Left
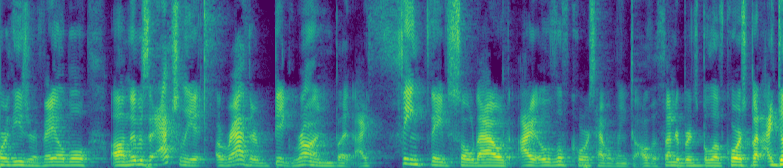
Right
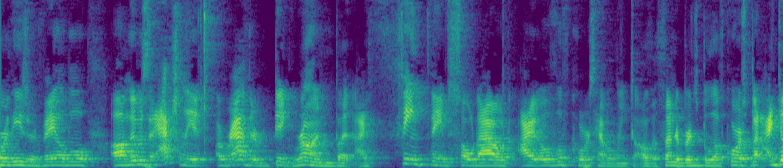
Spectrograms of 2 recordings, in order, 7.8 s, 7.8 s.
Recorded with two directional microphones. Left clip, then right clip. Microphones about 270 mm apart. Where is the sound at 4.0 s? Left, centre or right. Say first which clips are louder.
Left 4 dB; left.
